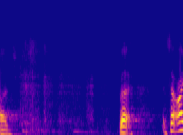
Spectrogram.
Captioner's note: laughs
